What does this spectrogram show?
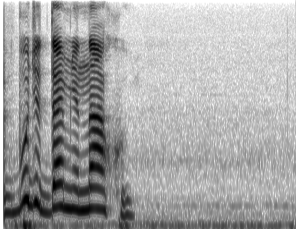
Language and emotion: Russian, angry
